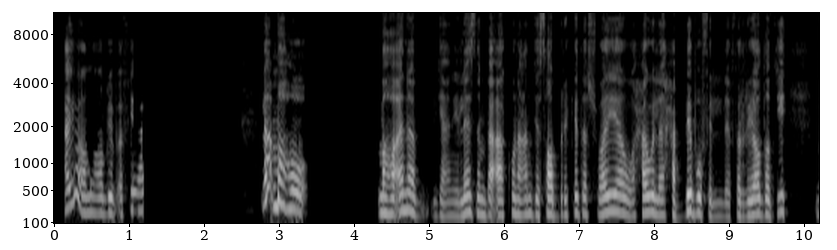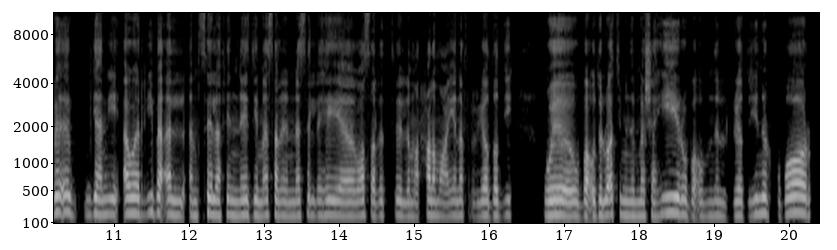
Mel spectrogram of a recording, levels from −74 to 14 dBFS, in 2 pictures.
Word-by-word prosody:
أيوه. 230 -5 0
ما 205 -1 -7
هو 200 - -4
بيبقى 195 -1 -2
فيها 230 +1 -7 1.6
لأ، - - +5
ما 320 +3 +5
هو 245 -5 +1 0.9
ما 205 0 +3
هو 195 - +5
أنا 225 +1 +3
ب 175 - -12
يعني 170 -1 -10
لازم 195 0 -1
بقى 180 -1 +4
أكون 185 +2 -3
عندي 185 +1 -3
صَبْر 190 0 +2
كده 195 +1 -4
شوية 205 +3 +1
وأحاول 195 +2 +2
أحبِّبُه 190 +4 +3
في 180 - -7
ال 165 0 -12
في 175 - -17
الرياضة 185 +3 +1
دي، 215 +4 -6 0.4
ب 210 -2 +3
يعني 185 0 -1
أورّيه 195 +1 +3
بقى 205 -2 +3
الأمثلة 180 +1 0
في 185 +2 -6
النادي 180 +1 -1
مثلًا، 175 0 -2
الناس 170 +2 -5
اللي 175 -2 -5
هي 175 -1 0
وصَلت 175 0 -4
لمرحلة 165 +1 -1
معيّنة 175 +1 -4
في 175 - -13
الرياضة 175 +2 -3
دي 180 +3 -11 0.4
و 175 -1 +5
وبقوا 170 0 +2
دلوقتي 185 +1 +1
من 175 -1 -2
المشاهير 180 +4 +1
وبقوا 170 -1 -4
من 170 +1 -11
الرياضيين 170 +3 -4
الكُبار 200 +1 +4
180 Hz, 155 wpm, -23 LUFS, 170-200 Hz, 1.6 s, لأ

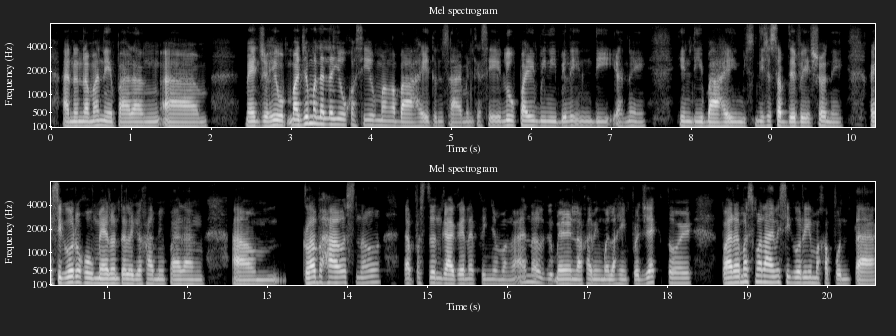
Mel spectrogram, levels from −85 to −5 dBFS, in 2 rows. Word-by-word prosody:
ano 120 +1 +3
naman 125 +2 +2
eh 120 - 0
parang, 120 0 0
um, 115 0 +1 0.6
medyo 125 0 +3
hiw 140 +2 +4
medyo 155 +6 +5
malalayo 165 -4 +3
kasi 150 -1 -6
'yong 140 - -6
mga 130 -2 -2
bahay 115 -1 0
do'n 120 0 -11
sa'min 115 +1 -5
kasi 125 0 -5
lupa 135 -1 +1
'yong 130 -1 -1
binibili, 125 0 -2
hindi 120 -1 -7
ano 115 +2 -8
eh, 120 -1 -8 0.4
hindi 120 -1 -2
bahay, 115 0 +3
hindi 115 -2 -5 0.2
siya 130 - -5
subdivision 120 0 0
eh, 115 - -11 0.3
kaya 125 - 0
siguro 155 +5 +4
kung 145 -2 +2
meron 135 0 +4
talaga 130 -1 +2
kaming 125 -1 -2
parang, 120 -1 -1 0.3
um, 115 0 0 0.3
clubhouse, 160 +1 +4
'no, 160 +3 -5 0.3
tapos 145 +2 -5
do'n 150 -2 -2
gaganapin 130 0 +1
'yong 125 -1 -7
mga - - -5
ano, 160 -3 -3
meron 125 0 +2
lang 125 0 -1
kaming 125 -1 -3
malaking 125 0 -2
projector 145 +2 -2 0.4
para 155 +2 +6
mas 185 0 +1
marami 170 -2 +4
siguro 155 -2 -2
'yung 155 -1 -2
makapunta, 125 -5 -1
125 Hz, 160 wpm, -23 LUFS, 120-145 Hz, 0.6 s, para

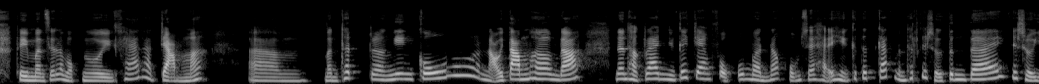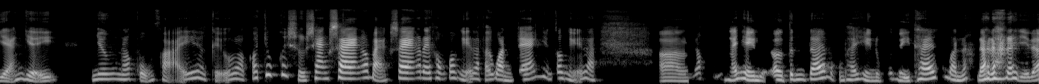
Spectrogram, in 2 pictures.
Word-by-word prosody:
thì 195 -2 +3
mình 180 -1 0
sẽ 210 - -4
là 235 - -3
một 170 -6 -4
người 170 -2 -2
khá 255 +2 -5
là 305 -3 -6
trầm 165 -3 +3
á. 245 +9 0 0.4
Ờm, 170 -1 -6 0.2
mình 175 -1 -5
thích, 290 0 -2 0.2
à, 225 -2 -2
nghiên 245 +3 -1
cứu 270 +4 +3 0.4
nội 190 -3 +1
tâm 235 +2 +6
hơn 250 -4 +1
đó, 230 +6 +5 0.3
nên 250 0 +1
thật 215 -4 -1
ra 260 +1 +2
những 235 -4 -3
cái 310 - -2
trang 265 -3 -1
phục - - -3
của 230 - -4
mình 215 -5 -1
nó 245 - -3
cũng 200 -7 -8
sẽ 220 +2 -4
thể - - -2
hiện 205 -6 -2
cái - - -8
tính 280 0 -3
cách, 320 0 -3
mình 215 -7 -3
thích 280 - -7
cái 330 - -5
sự 170 - -4
tinh 230 -2 -1
tế, 250 +8 +2
cái 290 - -3
sự 205 - -1
giản 175 +8 -2
dị, 175 -6 -1 0.3
nhưng 245 +3 -3
nó 235 +1 -3
cũng 230 -4 -6
phải, 270 +4 -3
a, 295 - -4
kiểu - - -7
là, 255 -2 -5
có 290 - -4
chút 455 +8 -2
cái 445 - -3
sự 190 -3 -3
sang 275 +7 +1
sang 270 -3 +9
á 305 - 0
bạn. 250 - 0
Sang 275 0 +7
ở 295 - -5
đây 275 - +1
không 275 -3 -6
có 295 - -2
nghĩa 215 -8 -4
là 255 - -4
phải 215 -1 -5
hoành 220 -7 0
tráng, 240 +7 +3
nhưng 355 - -9
có 285 +3 -3
nghĩa 215 -4 -6
là, 295 - -5 0.6
ờ, 170 -2 -2
nó 265 - -9
cũng - - -22
thể 205 - +5
hiện 195 -1 +6
được, 180 - -5
ừ, 210 0 +3
tinh 230 -1 -1
tế 255 +4 +5
mà 315 - -8
cũng 190 - -9
thể 215 +1 -1
hiện 190 -8 -3
được 170 - -6
cái 260 - -12
vị 160 -2 0
thế 255 +3 +4
của 340 - -10
mình 210 -5 +1
á, 230 - -3
đó - - +7
đó 270 - +8
đó 260 - +8
vậy 165 - -2
đó. 185 - +3
235 Hz, 290 wpm, -24 LUFS, 190-270 Hz, 0.6 s, sang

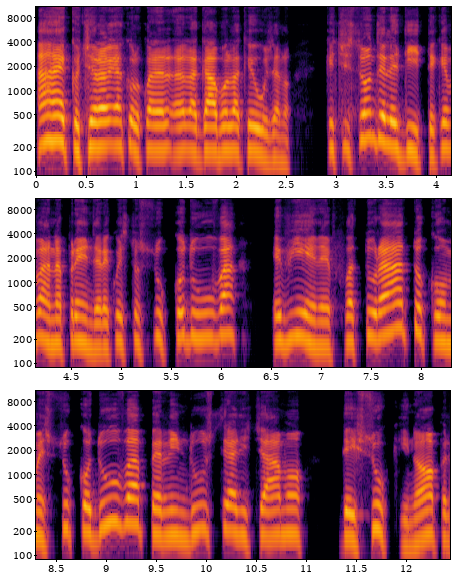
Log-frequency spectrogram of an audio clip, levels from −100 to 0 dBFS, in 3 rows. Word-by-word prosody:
ah 245 +3 +7
ecco! 215 -5 +4
C'era 205 +2 +6
eccolo 205 -3 +1
qua 185 0 +3
l 180 -1 0
la 180 -1 +2
gabola 180 +1 +4
che 180 +2 -4
usano, 145 -7 -1 0.3
che 195 -2 -7
ci 200 - -9
son 255 +2 0
delle 220 -7 +4
ditte 170 0 -2
che 195 +4 -2
vanno 195 -3 +1
a 175 - -2
prendere 170 -5 -1
questo 195 +1 -7
succo 210 +3 -6
d'uva 215 +2 -2 0.3
e 190 +1 -3
viene 185 -5 -1
fatturato 225 - +1
come 185 -2 -3
succo 205 +3 -4
d'uva 250 +6 0
per 195 -7 -2
l'industria, 185 +4 -4
diciamo, 180 0 -3 0.3
dei 170 -2 0
succhi, 170 -8 -7
no, 165 +7 +1
per 165 -3 -8
190 Hz, 170 wpm, -23 LUFS, 175-210 Hz, 0.3 s, ah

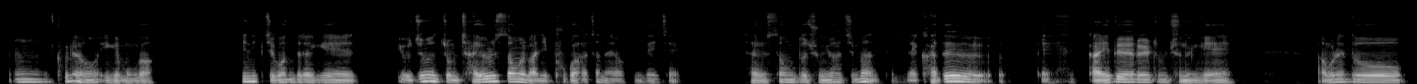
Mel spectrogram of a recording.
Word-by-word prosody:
음 120 -1 -3
그래요. 135 -9 0
이게 95 -1 -2
뭔가 90 +1 -3 0.9
신입 130 0 +1
직원들에게 105 -1 0 0.5
요즘은 135 +8 +3
좀 105 -6 -1
자율성을 125 +5 +4
많이 85 -4 0
부과하잖아요. 90 -2 -5
근데 90 +1 -10
이제 80 -1 -11 0.6
자율성도 105 +3 -2
중요하지만 105 +4 -2
대신에 95 0 -8
가드 120 +2 +4 0.5
예 - - -7 0.3
가이드를 110 +3 +3
좀 105 0 -6
주는 95 -2 -1
게 90 +1 -1 0.8
아무래도 105 -2 +1
105 Hz, 265 characters per minute, -25 LUFS, 95-115 Hz, 0.9 s, 자율성을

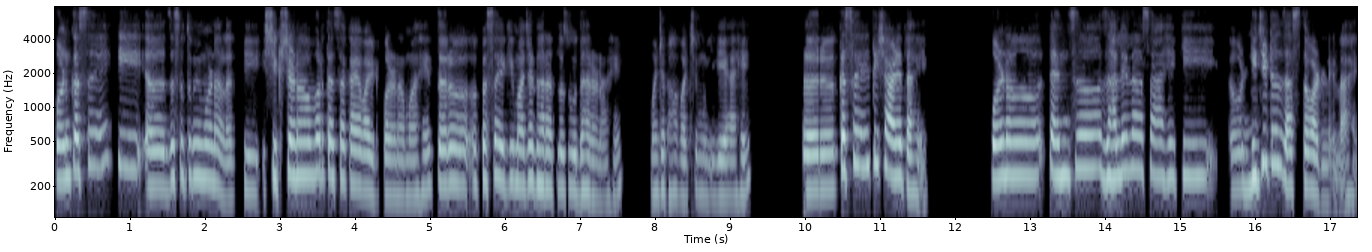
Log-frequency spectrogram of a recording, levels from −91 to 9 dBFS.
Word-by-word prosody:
पण 230 +1 +5
कसं 270 +2 +3
आहे, 300 +4 -6
की 300 -4 -6
अ, - - +2 0.3
जसं 230 +2 -1
तुम्ही 245 0 0
म्हणालात, 210 -8 -1
की 185 -2 -5
शिक्षणावर 245 +1 +2
त्याचा 240 -2 +1
काय 210 -1 +2
वाईट 185 -3 -1
परिणाम 170 -1 -4
आहे? 175 +3 -6
तर 210 0 +2
अ, 215 -1 -1
कसं 230 +2 0
आहे, 225 - +3
की 220 +1 -5
माझ्या 215 0 0
घरातलंच 200 -2 -2
उदाहरण 180 -4 -4
आहे, 160 +3 -13 0.4
माझ्या 180 +2 -6
भावाची 170 0 -9
मुलगी 170 -1 -5
आहे. 165 +2 -5 0.7
तर 190 0 +5
अ, - - -3
कसं 280 +3 +5
आहे 295 0 0
ती 320 - +2
शाळेत 245 - +5
आहे. 180 -2 -1 0.9
पण 240 +1 +6
अ, 245 0 +2
त्यांचं 285 +3 +3
झालेलं 255 +4 +3
असं 270 0 -5
आहे, 240 -1 -3
की 245 +7 -5 0.2
अ, 190 +1 -5
डिजिटल 310 +7 +3
जास्त 205 -4 0
वाढलेलं 175 -7 -1
आहे. 165 0 -9
225 Hz, 160 wpm, -22 LUFS, 185-250 Hz, 0.9 s, पण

